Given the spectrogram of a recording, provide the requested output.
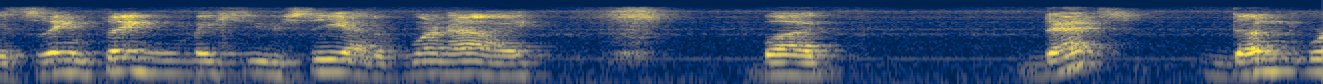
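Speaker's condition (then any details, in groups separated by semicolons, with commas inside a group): Ataxia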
